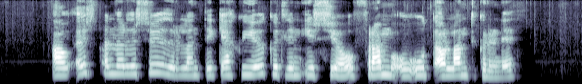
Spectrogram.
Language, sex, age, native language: Icelandic, female, 30-39, Icelandic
